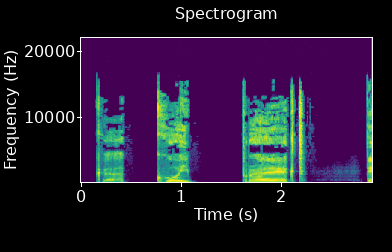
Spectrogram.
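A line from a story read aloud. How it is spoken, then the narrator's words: Dry, strained voice. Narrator (Russian): Пересохшим голосом мне удалось выдавить из себя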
